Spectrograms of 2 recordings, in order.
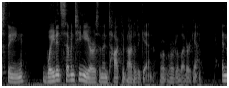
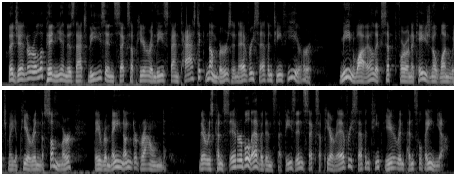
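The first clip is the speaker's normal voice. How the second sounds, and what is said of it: Exaggerated put-on Swedish accent. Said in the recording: “with or without a Swedish accent ... go for broke ... an offensive accent”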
